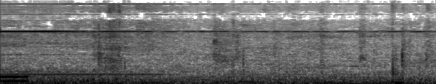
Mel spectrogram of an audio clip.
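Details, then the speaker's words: Jeep XJ (Cherokee) at key-on, no start, ECU tested before repair: thin steady fuel pump whine runs continuously without cutting off, check light not coming up; ECU shorted. "แล้วก็เสียงปั๊มติ๊กก็ช็อตทำงานค้างนะครับคล้ายๆกับใบแรกครับเสียงปั๊มติ๊กยังดังยาวอยู่นะครับก็คือกล่องมาช็อตทั้งคู่นะครับ"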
